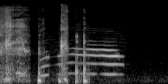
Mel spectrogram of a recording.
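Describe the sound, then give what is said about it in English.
A cat meows close to the microphone: a few short, breathy chirps lead into one drawn-out, tonal meow that stops abruptly, followed by near silence. “Jesus, his cat is better mic'd than Kaz.”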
